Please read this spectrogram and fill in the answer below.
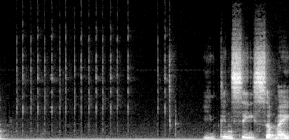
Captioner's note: mouse clicking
